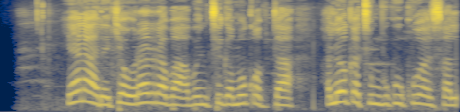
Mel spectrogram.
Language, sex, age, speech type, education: Hausa, female, 15-29, read, primary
